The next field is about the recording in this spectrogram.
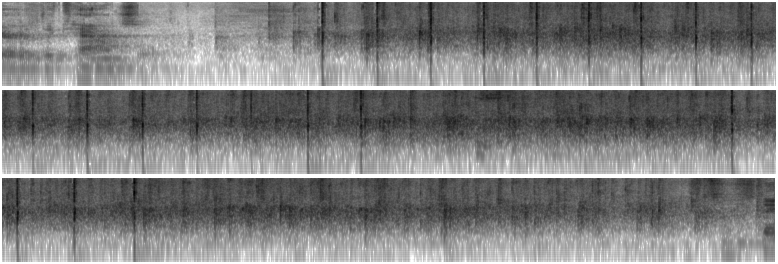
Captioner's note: applause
